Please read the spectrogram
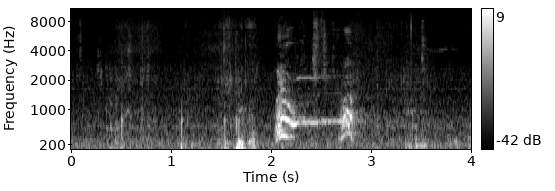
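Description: A hunting dog gives a single sharp bark, then lets out a drawn-out, high whining whimper that rises and falls for under a second, over faint outdoor background noise with no talking.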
